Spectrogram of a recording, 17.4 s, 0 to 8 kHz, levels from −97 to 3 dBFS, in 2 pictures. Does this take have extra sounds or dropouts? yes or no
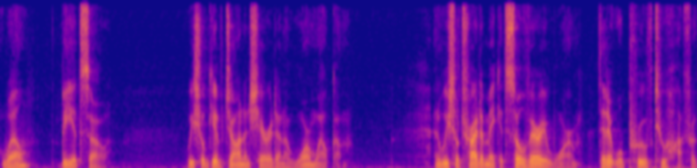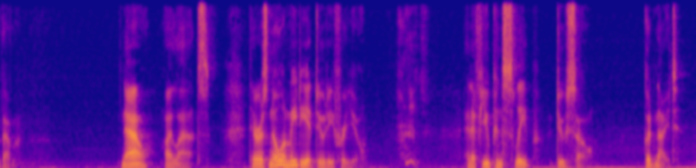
yes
